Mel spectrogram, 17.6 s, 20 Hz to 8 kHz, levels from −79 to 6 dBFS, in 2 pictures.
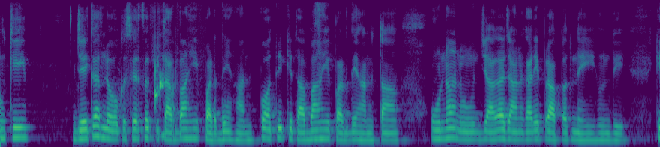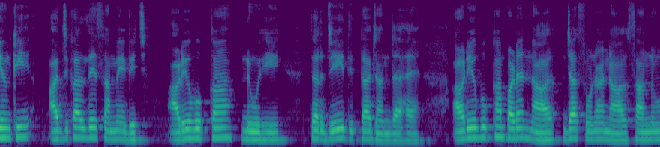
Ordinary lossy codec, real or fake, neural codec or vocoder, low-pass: none; fake; codec, 16 kHz, 4 kbps, X-Codec, HuBERT features, trained on general audio; none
